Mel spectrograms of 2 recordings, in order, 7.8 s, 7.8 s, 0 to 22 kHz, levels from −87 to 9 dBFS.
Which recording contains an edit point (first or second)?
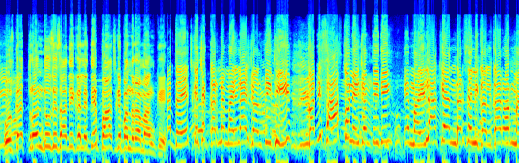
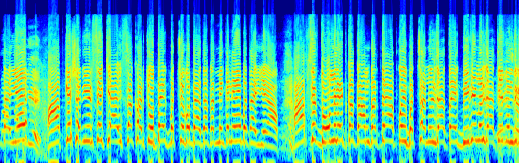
first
